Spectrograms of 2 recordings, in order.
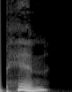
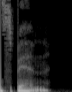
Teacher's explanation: Aspiration is the burst of air that comes with some consonants, like the P in pin, but not in spin.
